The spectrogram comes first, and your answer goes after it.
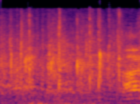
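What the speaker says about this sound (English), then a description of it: "please let us clap." Council members clap at a special sitting held under hot canopies, a short burst of dense, steady applause that runs without pause and mixes with voices in the gathering.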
